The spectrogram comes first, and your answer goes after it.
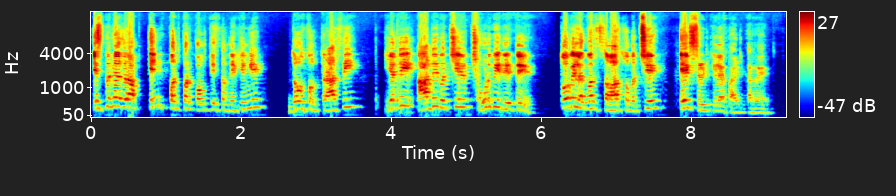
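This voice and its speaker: Male exam coach, sharp bright delivery, slightly off-mic, motivational and emphatic. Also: high-pitched, very animated, normal speed, far from the mic, poor audio. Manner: emphatic, motivational, repeats phrases for stress. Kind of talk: energetic exam-prep announcement to students.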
